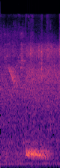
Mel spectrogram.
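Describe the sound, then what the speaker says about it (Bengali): A large-sized Indian Lotan pigeon gives a single short, low coo, close and clear against a quiet background. "আরেক জোড়া কবুতর খুবই চমৎকার দেখার মতো বিগ সাইজের এক জোড়া কবুতর"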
